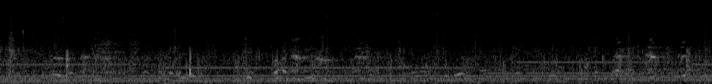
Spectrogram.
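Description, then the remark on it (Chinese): A dog barks a few times in short, sharp bursts, not very loud, over a steady droning hum of cicadas and faint outdoor background noise, heard from a relatively open suburban road during a running race, about three kilometres in. “当然还有狗叫。”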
